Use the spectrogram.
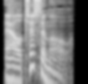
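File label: "altissimo", British English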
